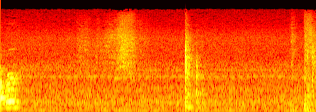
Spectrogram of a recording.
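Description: A wooden panel slides and scrapes against wood.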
